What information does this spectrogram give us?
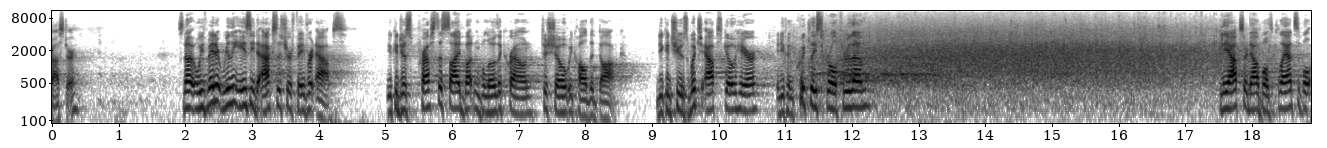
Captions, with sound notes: So now we've made it really easy to access your favorite apps. You can just press the side button below the crown to show what we call the Dock. You can choose which apps go here, and you can quickly scroll through them. (Applause) The apps are now both gl glanceable and interactive,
